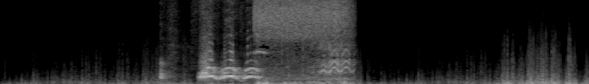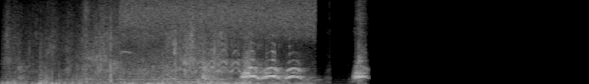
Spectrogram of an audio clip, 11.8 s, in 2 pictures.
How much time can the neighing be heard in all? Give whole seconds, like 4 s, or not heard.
3 s.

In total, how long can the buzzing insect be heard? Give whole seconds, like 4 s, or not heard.
2 s.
